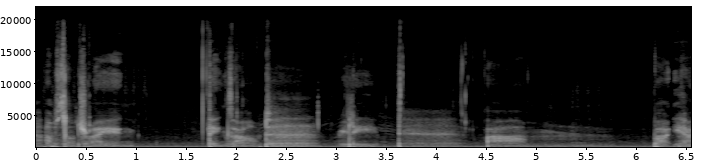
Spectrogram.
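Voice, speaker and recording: A woman whispering breathily in a casual, rambling ASMR style, close to the microphone. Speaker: ASMR gaming video creator. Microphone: close USB condenser microphone.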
